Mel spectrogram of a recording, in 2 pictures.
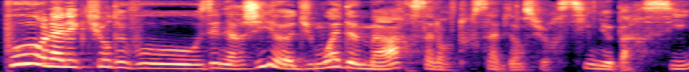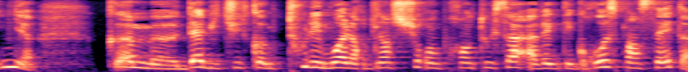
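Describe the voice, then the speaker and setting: A woman from France giving a casual monthly tarot reading, chatty, with many hesitations and excited exclamations over the cards. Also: mid-range voice, measured pace, breathy edge. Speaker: tarot reader.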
